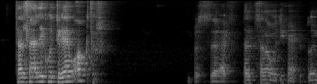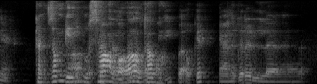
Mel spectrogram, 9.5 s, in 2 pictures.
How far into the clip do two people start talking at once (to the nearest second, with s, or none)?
6 s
